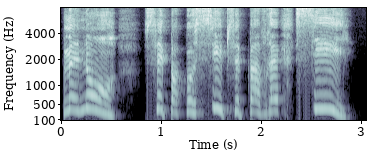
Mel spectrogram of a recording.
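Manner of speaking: rising panic, nearly shouting Si; high frantic Mais non, c'est pas possible; panicked disbelief. Acted. Third escalating disbelief.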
